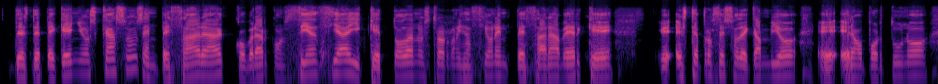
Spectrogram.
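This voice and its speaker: Gravelly-voiced man on a video call. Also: mid-range voice, dry recording. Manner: measured, with many restarts and hesitations. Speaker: conference speaker. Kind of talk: online conference talk presenting slides. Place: home office over a video call. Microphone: video call webcam mic. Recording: dull, dry video call audio.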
